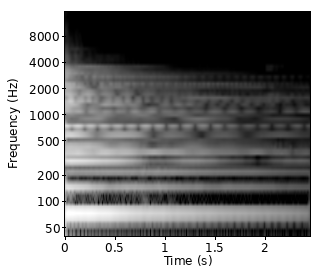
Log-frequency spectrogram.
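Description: A D major chord with a low bass note, played on a Kurzweil Academy digital piano: struck once at the start and left to ring, fading away steadily.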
